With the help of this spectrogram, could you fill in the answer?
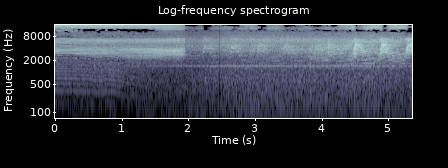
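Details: Cicadas in midsummer on Galsan hill, Gocheok-dong, Seoul: a dense, steady high-pitched hiss that drops in strength after two seconds, then swells again with short louder pulses near the end.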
